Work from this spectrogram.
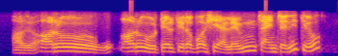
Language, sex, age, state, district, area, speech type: Nepali, male, 45-60, West Bengal, Darjeeling, rural, conversation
